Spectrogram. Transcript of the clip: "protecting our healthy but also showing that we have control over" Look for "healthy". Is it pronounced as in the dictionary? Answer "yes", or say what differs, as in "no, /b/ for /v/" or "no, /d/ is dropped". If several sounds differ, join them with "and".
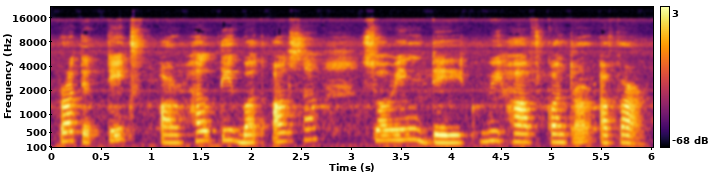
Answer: no, /t/ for /θ/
